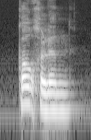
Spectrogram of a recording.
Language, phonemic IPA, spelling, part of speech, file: Dutch, /ˈkoːɣələ(n)/, kogelen, verb, Nl-kogelen.ogg
- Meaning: to throw hard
